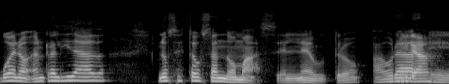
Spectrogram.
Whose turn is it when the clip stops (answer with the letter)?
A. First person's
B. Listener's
A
